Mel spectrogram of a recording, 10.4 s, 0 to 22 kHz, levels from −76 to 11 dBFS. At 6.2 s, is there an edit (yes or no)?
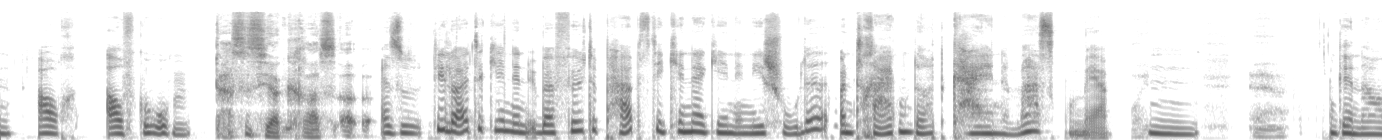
yes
